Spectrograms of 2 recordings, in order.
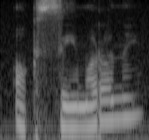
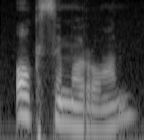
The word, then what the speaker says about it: оксиморон: у нашому ролику долучайтесь почнемо з наголосу лексема оксиморон або оксюмерон має подвійний наголос на другому складі оксиморон і на останньому оксиморон українські розмовній мові більш притаманний оксиморон з наголосом на останньому складі ви ж друзі вживайте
